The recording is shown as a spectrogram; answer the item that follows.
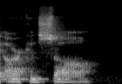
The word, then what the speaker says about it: Arkansas: Well, it's actually an Indian name. It means downstream people, and the Indians say Arkansas. It's not spelled that way, but if you spell it phonetically the way they spoke it, it's Arkansas.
